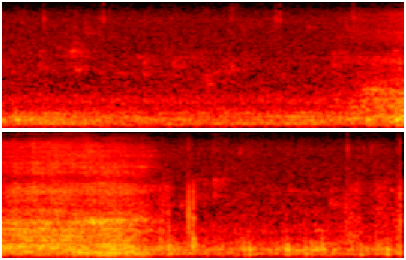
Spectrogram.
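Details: One rough, fluttering breath sound rises over quiet room noise, then fades, from a sleeper described as very loud. A single snore.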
